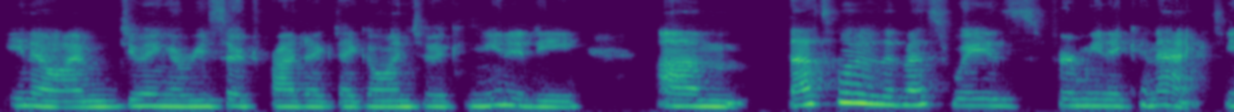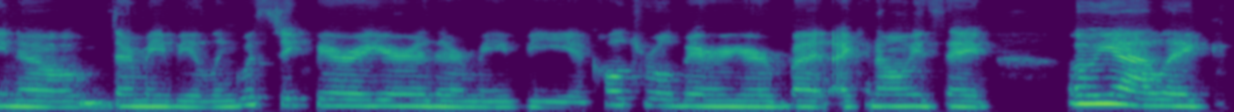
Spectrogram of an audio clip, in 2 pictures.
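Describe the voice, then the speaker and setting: A woman's voice: on the low side, fairly even intonation, a little fast, low-quality recording. A woman moderating an online workshop panel, chatty with lots of fillers, speaking over a video call. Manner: chatty, many fillers and restarts. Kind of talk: casual panel discussion.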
